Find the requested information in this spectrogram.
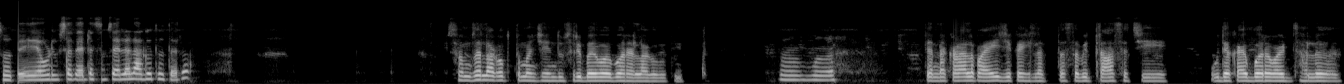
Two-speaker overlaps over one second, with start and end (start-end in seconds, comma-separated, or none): none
